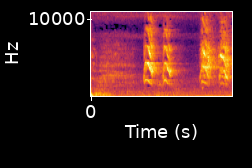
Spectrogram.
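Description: Parrots at a mini zoo in Howrah give a few short, harsh squawks in two pairs, fairly distant and faint against quiet background noise.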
